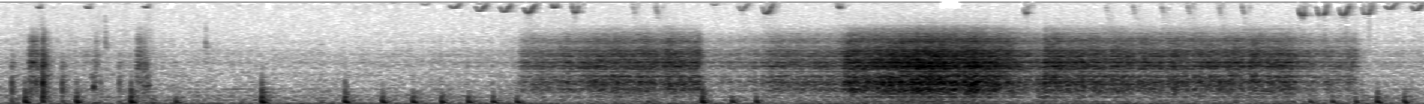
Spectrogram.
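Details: German Graetz Polka tube radio after replacing molded capacitors and cleaning controls; steady low putt-putt pulses about four a second then hiss, motorboating oscillation later traced to a failed wire with corroded conductor.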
